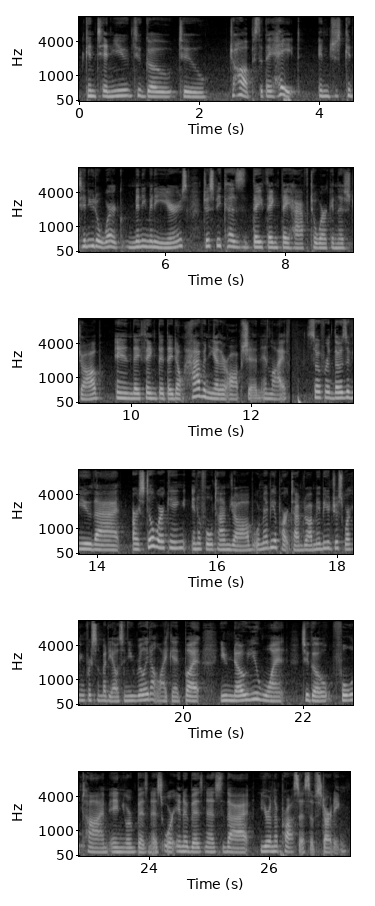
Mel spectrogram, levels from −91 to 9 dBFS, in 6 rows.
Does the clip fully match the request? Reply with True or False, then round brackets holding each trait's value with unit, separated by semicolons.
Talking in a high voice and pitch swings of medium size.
True (195 Hz; 3.0 semitones)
